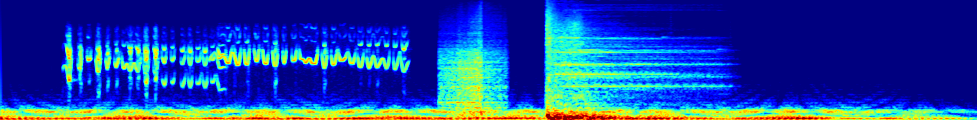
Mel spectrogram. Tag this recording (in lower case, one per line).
music
sonar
